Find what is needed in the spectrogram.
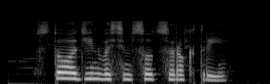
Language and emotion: Russian, neutral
